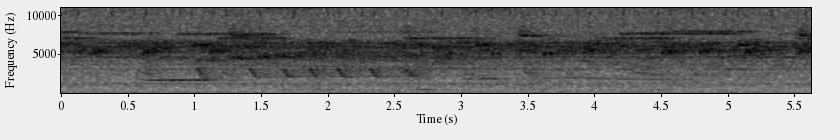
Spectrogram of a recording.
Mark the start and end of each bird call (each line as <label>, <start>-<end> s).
Cinereous Tinamou (Crypturellus cinereus), 0.0-5.6 s
Gray-fronted Dove (Leptotila rufaxilla), 0.0-5.6 s
Chestnut-winged Foliage-gleaner (Dendroma erythroptera), 0.6-3.6 s
White-winged Becard (Pachyramphus polychopterus), 0.8-2.9 s
Black-faced Antthrush (Formicarius analis), 3.0-4.6 s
